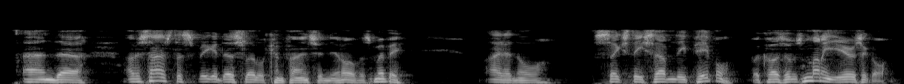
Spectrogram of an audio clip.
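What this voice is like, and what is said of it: Belfast Northern Irish accent. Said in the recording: “I get sober in Belfast, you can tell from the accent. ... I was born in Belfast.”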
